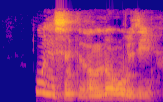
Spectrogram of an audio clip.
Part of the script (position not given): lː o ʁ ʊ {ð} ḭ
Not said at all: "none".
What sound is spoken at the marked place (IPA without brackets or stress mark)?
ð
